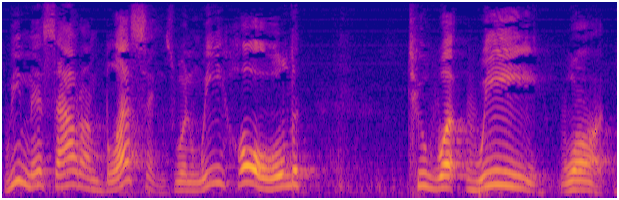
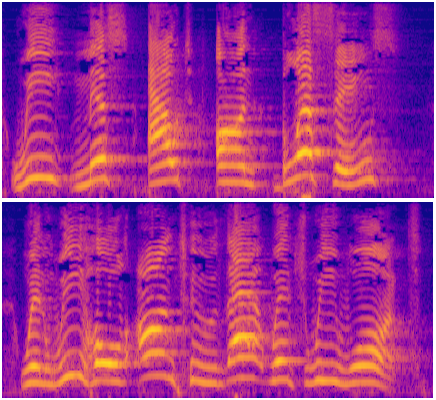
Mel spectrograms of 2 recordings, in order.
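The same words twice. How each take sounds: First: Said in the usual way. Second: Loud, very slow, every word of "We miss out on blessings" weighted; emphatic repetition. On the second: Real, not acted. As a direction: drive the point home word by word, loudly. Repeats the point for emphasis.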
